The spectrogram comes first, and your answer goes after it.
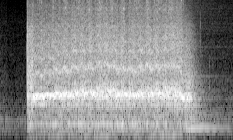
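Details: Mustang Fastback project, mini starter triggered through solenoid trigger wire: starter whirs at even speed for about two and a half seconds, no grinding or clicking; starter cranking normally.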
